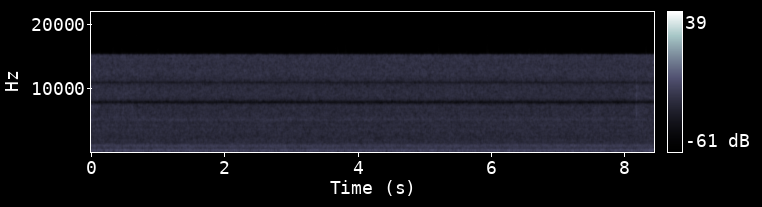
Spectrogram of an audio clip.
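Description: Steady background hiss with a constant low hum, like a running fan or electrical room noise; no sound from the brushwork stands out.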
